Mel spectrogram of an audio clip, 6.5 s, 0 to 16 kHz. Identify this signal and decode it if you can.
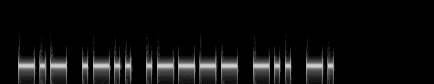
Morse code, heard as a keyed tone, about 15 wpm, 700 Hz. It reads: KL1DN
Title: USA Callsign DE Callsign - 5 Characters - 15wpm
